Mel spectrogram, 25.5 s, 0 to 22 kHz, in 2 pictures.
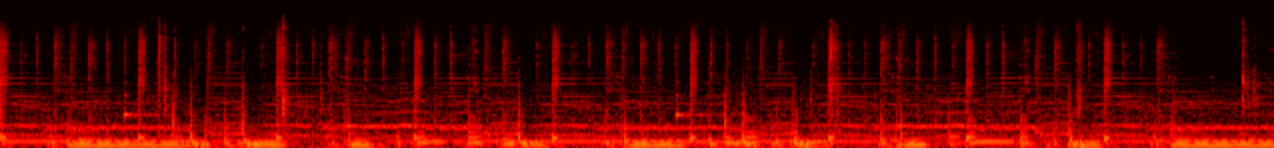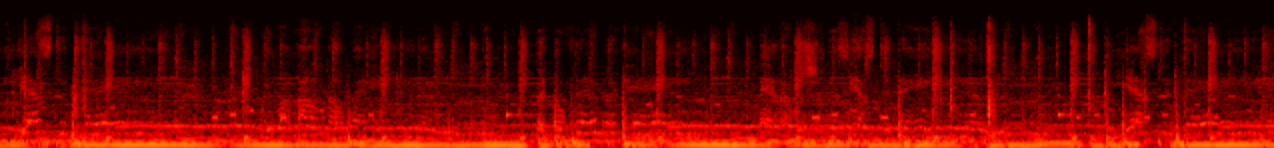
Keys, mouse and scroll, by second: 1.6 space, 6.3 click, 8.4 space, 9.5 click, 9.7 space, 11.6 click, 13.6 space, 14.1 click, 14.4 space, 16.0-22.3 alt+drag, 22.3 space, 22.9-25.4 shift+drag.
